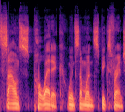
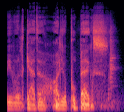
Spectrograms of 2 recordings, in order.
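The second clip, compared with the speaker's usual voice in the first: put-on French accent on English; 4 dB quieter than usual. Picturing someone underground with french helpers, the speaker voices them in a french accent. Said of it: "whenever I'm doing a French accent".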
